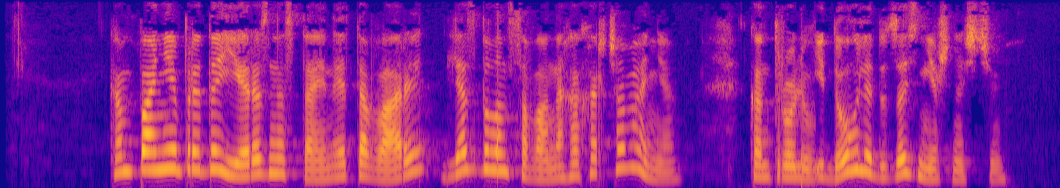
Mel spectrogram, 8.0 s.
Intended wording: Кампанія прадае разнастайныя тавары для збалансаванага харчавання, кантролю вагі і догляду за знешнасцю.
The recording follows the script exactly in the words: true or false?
false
